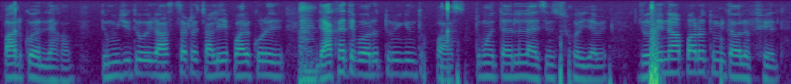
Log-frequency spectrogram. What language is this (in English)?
Bangla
